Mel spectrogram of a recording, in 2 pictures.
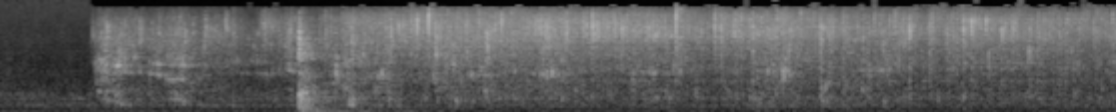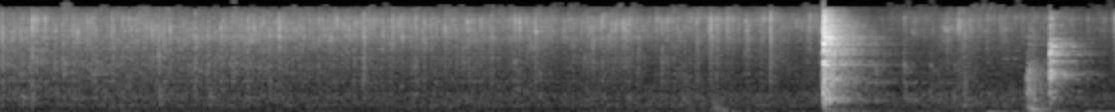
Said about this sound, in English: Next thing is to get it to boil. So I'm going to add another gallon of water.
